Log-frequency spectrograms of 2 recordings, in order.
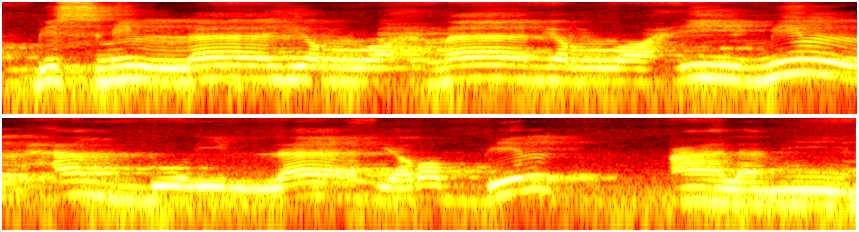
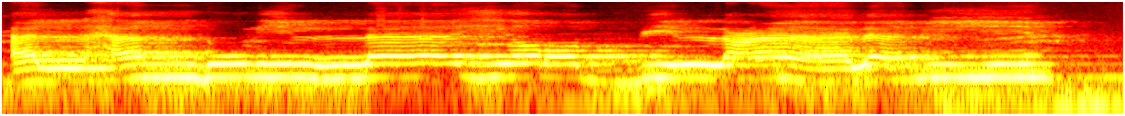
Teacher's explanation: kalau wasal dari ayat sebelumnya bismillah hamzahnya hilang enggak ada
